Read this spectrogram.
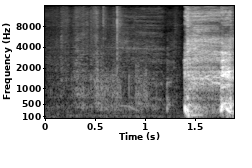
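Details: Adult, who says their breathing isn't great and they wheeze, gives one loud, harsh cough after a stretch of quiet room sound; a cough.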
